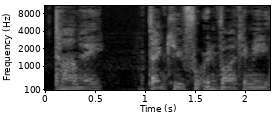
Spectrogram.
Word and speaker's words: Tane: It's pronounced Tane.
